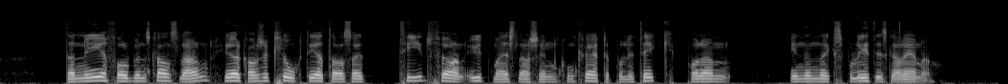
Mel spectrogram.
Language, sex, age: Norwegian, male, 22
